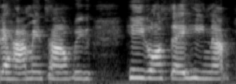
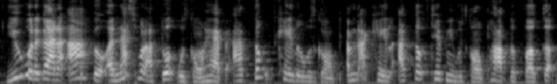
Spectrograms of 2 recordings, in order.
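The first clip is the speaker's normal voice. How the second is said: ordinary talk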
